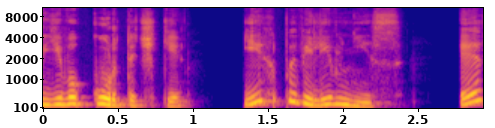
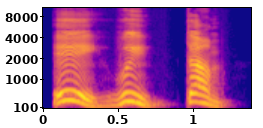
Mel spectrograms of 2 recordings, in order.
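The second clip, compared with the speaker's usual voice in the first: louder hail, word by word; calling out; 4 semitones higher, 5 dB louder, much slower than usual. A narrator's reading. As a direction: hail them through a closed door. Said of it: "крикнул он". (громкий оклик)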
